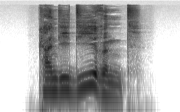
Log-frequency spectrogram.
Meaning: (verb) present participle of kandidieren; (adjective) running for office
- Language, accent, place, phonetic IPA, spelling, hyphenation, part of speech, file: German, Germany, Berlin, [kandiˈdiːʁənt], kandidierend, kan‧di‧die‧rend, verb / adjective, De-kandidierend.ogg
